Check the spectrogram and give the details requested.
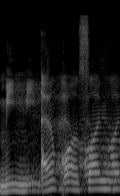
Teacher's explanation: Qaf dengan qalqalah sughra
